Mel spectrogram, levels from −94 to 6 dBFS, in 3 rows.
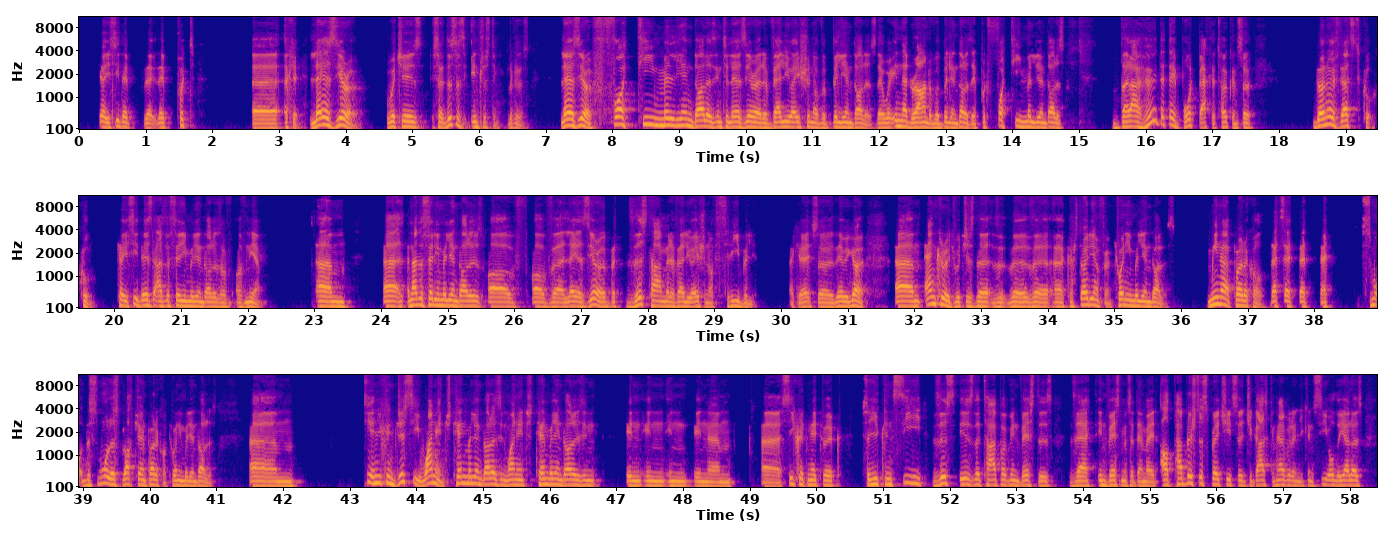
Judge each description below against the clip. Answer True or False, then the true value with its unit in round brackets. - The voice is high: False (140 Hz)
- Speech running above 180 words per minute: True (190 wpm)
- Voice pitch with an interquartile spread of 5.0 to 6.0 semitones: False (3.8 semitones)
